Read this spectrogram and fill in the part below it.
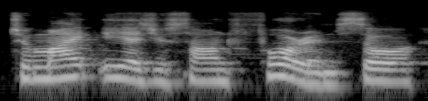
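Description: Kenyan lady on a panel, lowish voice, slow careful talker. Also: pushed and bright. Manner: measured, deliberate enunciation. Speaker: panel guest. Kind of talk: panel discussion.

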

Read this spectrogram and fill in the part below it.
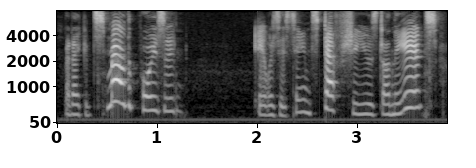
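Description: A woman voicing a small male talking parakeet with a squeaky, elfin voice, whiny, spiteful and wily, in a story reading. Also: lively intonation, normal speed, heavy background noise. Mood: aggrieved, arguing. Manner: exclaiming, whining, chattering.

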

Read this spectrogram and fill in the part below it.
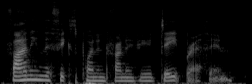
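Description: Low-voiced woman guiding a healing session. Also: steady tone. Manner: soothing, measured, gentle prompting with pauses. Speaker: host and therapist guiding a tapping session. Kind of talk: guided healing session, calm step-by-step instructions.

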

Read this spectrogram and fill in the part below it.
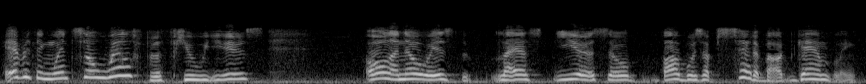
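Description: Soft, breathy texas widow, halting speech, muffled old radio sound. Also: female voice, fairly high pitch, animated. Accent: Texan. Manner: hesitant, halting. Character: grieving widow of a small-town sheriff. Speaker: actress in a radio drama. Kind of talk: 1950s radio drama acting.

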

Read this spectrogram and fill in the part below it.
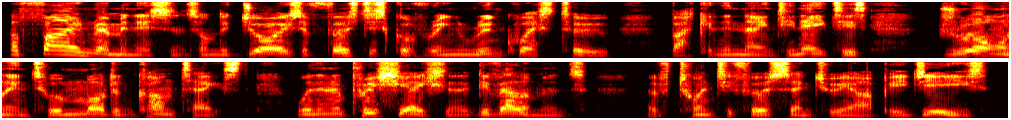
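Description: Gentle Bolton-accented man, dry sound. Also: on the low side, expressive, moderate pace, no room sound. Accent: Bolton, northern English. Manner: gentle, wordy. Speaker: podcast host. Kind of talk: scripted monologue, reading listener mail.

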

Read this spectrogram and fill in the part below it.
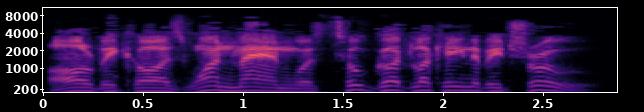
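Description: An actor playing a tough, cynical private eye in a 1940s radio drama, with a wry, clipped hardboiled delivery. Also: male voice, medium pitch, moderate pace, heavy background noise, lightly acted. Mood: grim, emphatic. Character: tough, cynical male private eye narrating his case. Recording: muffled vintage radio recording with music.

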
